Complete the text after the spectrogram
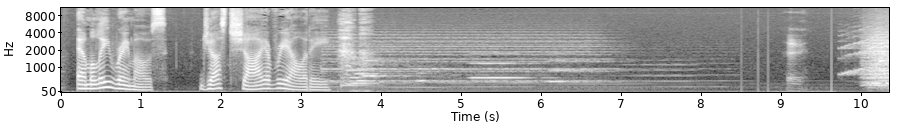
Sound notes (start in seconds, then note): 3.6 gasps; 10.1 dramatic music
